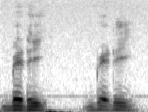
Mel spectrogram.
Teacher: there is a soft puff of air over the top of the tongue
